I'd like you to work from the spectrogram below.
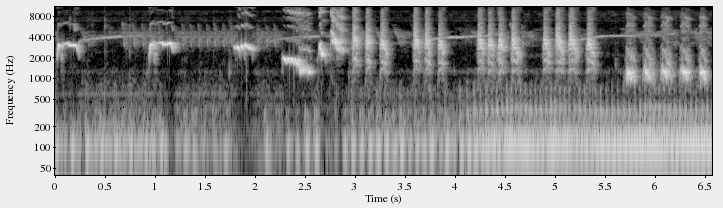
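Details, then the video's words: Colony-caged white-rumped shama song carrying strange sounds picked up from surrounding wild birds like truwok or ruak-ruak: whistled slurs, then dense buzzy bursts and rapid chattering notes over low hum. "murai gacor di kandang koloni Suara aneh"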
